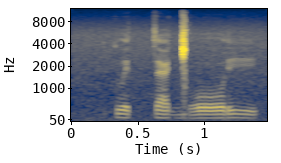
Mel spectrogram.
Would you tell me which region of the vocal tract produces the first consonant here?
tongue tip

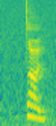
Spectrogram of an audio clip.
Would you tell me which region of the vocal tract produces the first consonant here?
tongue tip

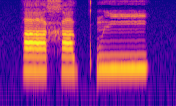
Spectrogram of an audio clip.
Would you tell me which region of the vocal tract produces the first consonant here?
velum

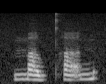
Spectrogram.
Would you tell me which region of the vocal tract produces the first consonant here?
lips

